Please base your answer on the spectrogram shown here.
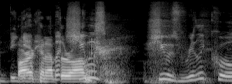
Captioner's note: laughs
